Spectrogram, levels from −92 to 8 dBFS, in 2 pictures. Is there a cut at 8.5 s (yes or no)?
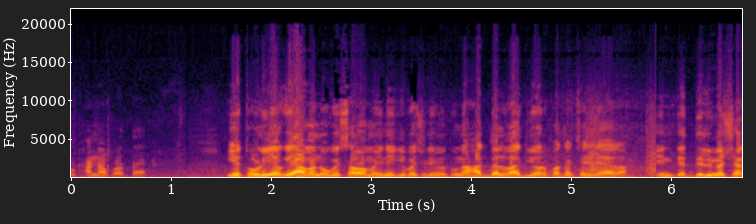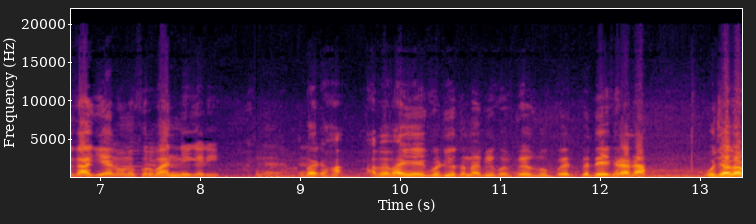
yes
